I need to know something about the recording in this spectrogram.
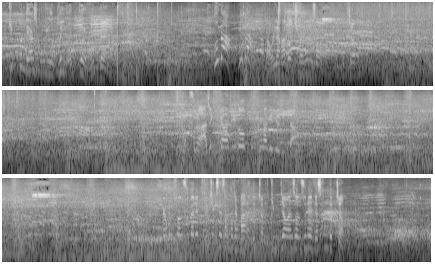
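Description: A large crowd cheers and chants loudly in an echoing hall.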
